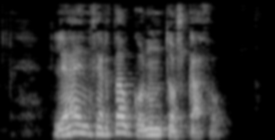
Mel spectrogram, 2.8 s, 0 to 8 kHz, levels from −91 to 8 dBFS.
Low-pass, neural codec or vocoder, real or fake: 7.2 kHz; none; real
